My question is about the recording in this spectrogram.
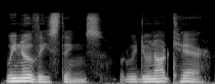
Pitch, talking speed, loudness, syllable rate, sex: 120 Hz, 250 wpm, -18 LUFS, 5.3 syllables/s, male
